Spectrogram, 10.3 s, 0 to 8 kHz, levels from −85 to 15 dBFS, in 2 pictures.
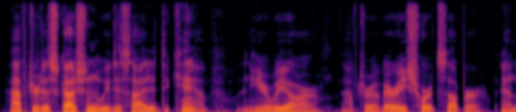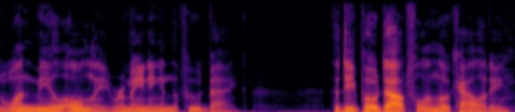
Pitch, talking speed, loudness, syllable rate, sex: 105 Hz, 170 wpm, -21 LUFS, 5.6 syllables/s, male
